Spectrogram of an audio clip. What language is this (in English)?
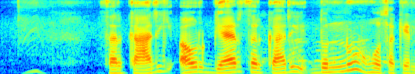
Bhojpuri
